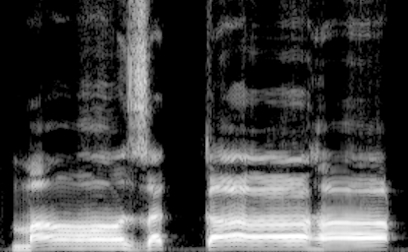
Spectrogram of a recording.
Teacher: نون ساکن کے بعد زا گیا، اخفا ہوگا، یہاں پر لائٹ اخفا ہوگا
